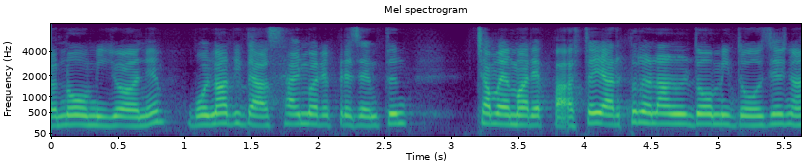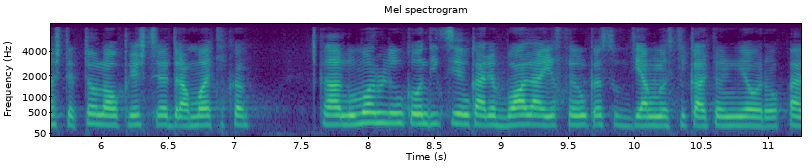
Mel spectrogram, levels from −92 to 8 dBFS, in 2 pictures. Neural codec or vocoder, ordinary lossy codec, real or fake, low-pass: codec, 16 kHz, 1 kbps, FunCodec, trained on Chinese and English, 50 frames a second; none; fake; 7.2 kHz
